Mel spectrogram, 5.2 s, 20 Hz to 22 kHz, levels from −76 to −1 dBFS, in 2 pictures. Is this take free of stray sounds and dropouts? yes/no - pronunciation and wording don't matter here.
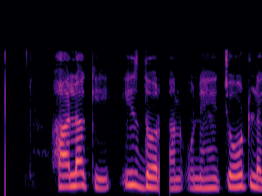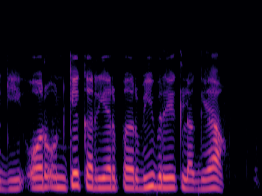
no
